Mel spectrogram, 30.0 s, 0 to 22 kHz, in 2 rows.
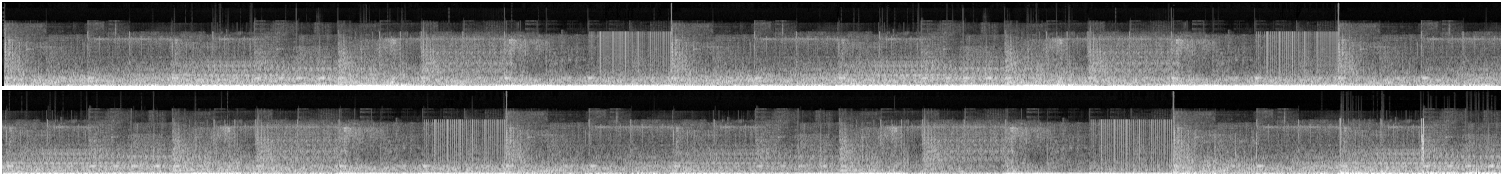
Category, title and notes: Music > Multiple instruments
Demo Track #2983 (Industraumatic)
Horror, Games, Industrial, Underground, Cyberpunk, Ambient, Soundtrack, Noise, Sci-fi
